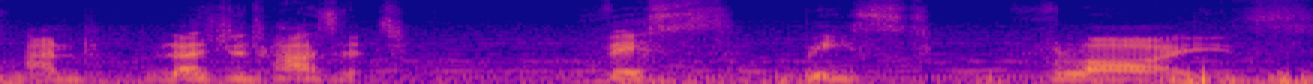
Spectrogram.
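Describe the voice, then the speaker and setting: Against clear music in the background, a man does a put-on character voice at a fairly high pitch. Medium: audio drama. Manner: gruff, folksy.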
